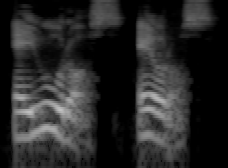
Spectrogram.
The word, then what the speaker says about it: euros: These are euros, but we pronounce it euros.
